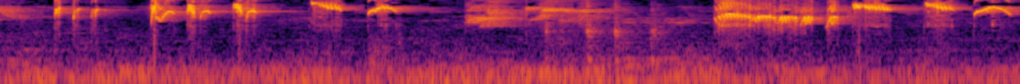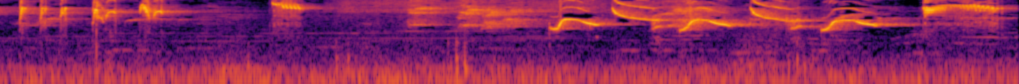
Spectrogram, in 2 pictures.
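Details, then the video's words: Energetic Orange-headed thrush song meant to stimulate a pet bird, very loud: dense chattering phrases of sharp notes and rasps, later a series of looping upslurred whistles repeated in quick succession. "Anis Merah Gacor nyape Telerrr!!!"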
